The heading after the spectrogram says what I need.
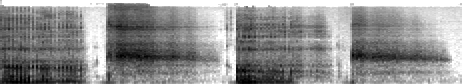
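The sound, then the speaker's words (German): Snoring and blowing breaths from a sleeping man in a fairy tale: four loud, rough, breathy bursts in a steady rhythm, each lasting about a second and separated by short silent gaps. “Es dauerte nicht lange, so schlummerte er ein, blies und schnarchte.”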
